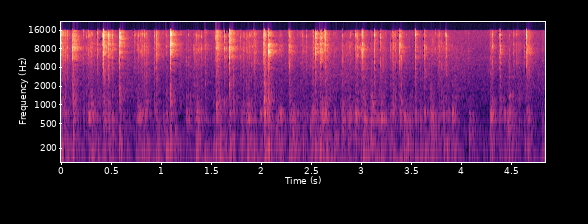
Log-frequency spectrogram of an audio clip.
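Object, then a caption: Plastic keyboard cover. Long-nailed fingertips type quickly on a grey, thin plastic laptop keyboard type-cover with flat plastic keys. The result is a rapid, uneven stream of short, bright clicks and taps that stop dead with no ring, over a soft low rumble.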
